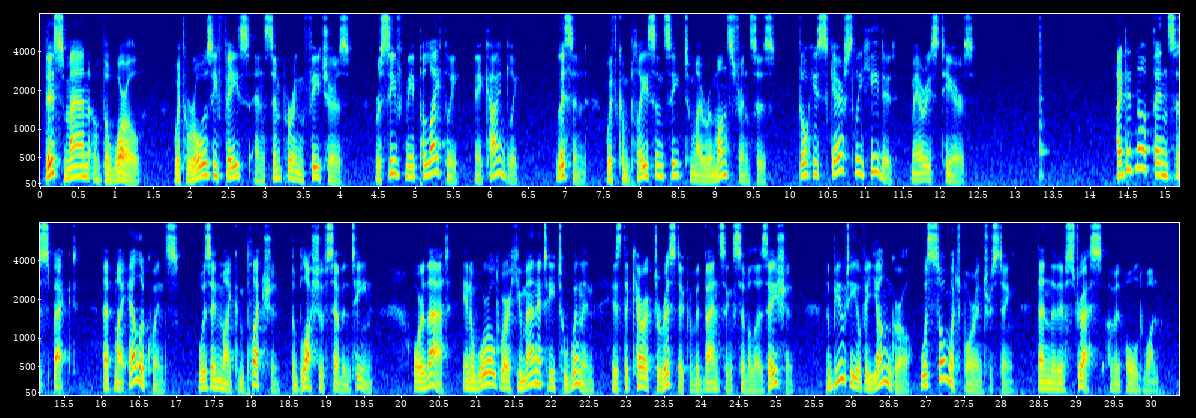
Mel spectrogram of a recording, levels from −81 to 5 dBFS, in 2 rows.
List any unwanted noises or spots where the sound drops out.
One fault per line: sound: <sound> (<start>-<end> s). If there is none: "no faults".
sound: tap (13.3-13.5 s)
